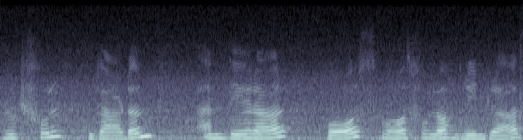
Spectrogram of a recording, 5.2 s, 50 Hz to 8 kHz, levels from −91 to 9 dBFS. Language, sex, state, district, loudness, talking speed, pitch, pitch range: English, female, Punjab, Fazilka, -16 LUFS, 125 wpm, 205 Hz, 195-220 Hz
